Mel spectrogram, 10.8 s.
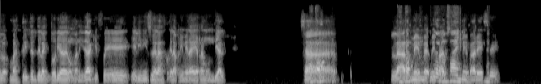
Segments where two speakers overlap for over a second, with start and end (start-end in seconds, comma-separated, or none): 7.9-9.8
